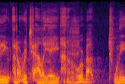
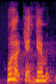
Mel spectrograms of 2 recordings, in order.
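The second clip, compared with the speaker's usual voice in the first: pissy Paul; 9 semitones higher than usual. Retold or imitated. Sulking Paul snaps back.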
